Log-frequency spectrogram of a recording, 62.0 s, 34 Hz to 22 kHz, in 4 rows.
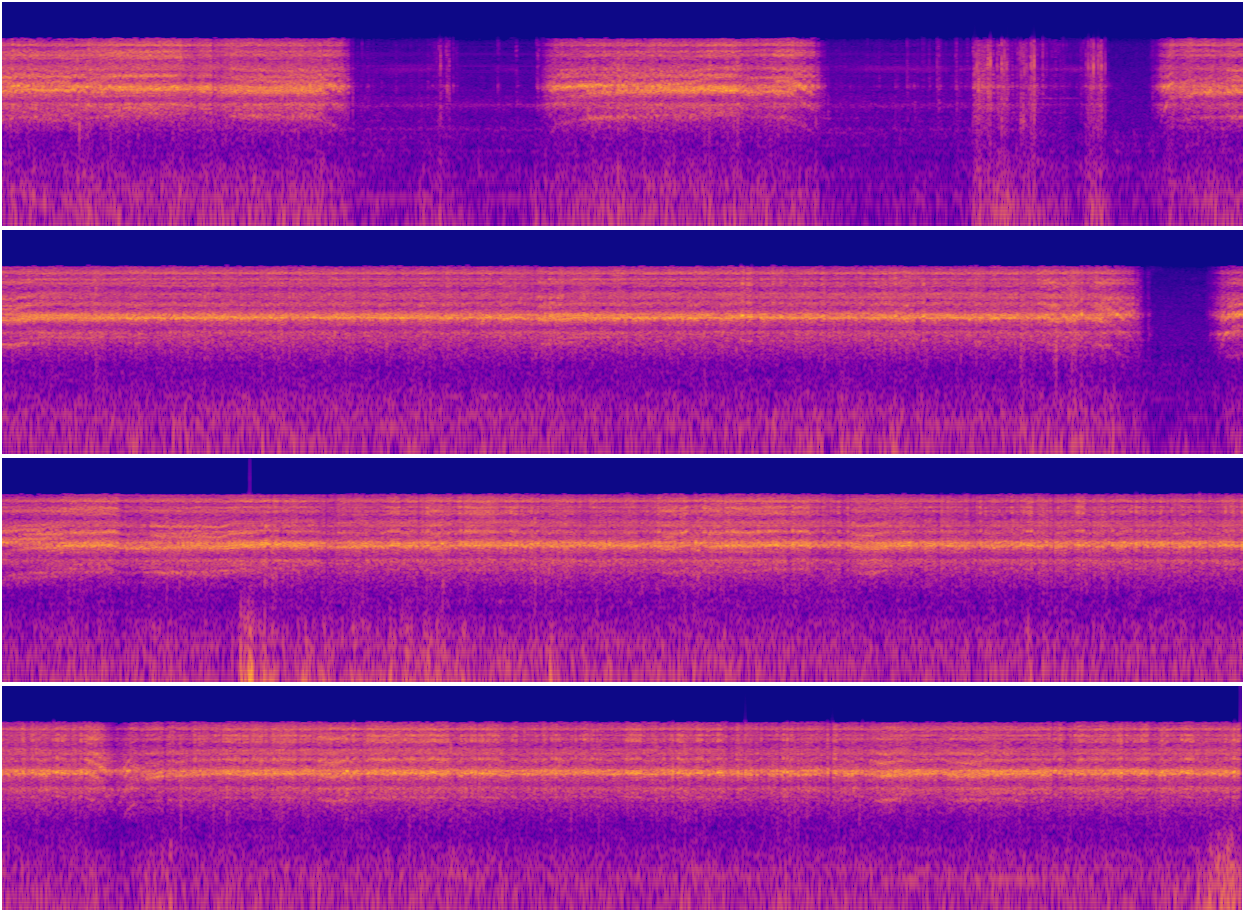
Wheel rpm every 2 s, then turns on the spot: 210, 220, 50, 70, 210, 50, 20, 100, 230, 230, 230, 230, 230, 230, 200, 90, 220, 230, 230, 230, 230, 230, 230, 210, 190, 230, 230, 230, 230, 230, 230.
4-6 10-14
